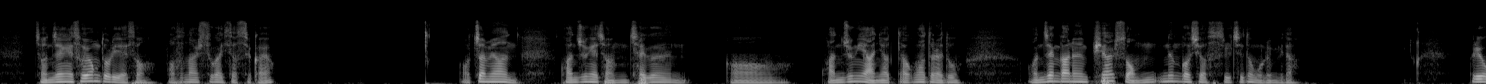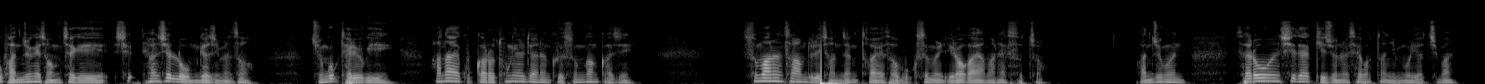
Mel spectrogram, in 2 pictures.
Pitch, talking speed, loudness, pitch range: 100 Hz, 285 characters per minute, -31 LUFS, 90-120 Hz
